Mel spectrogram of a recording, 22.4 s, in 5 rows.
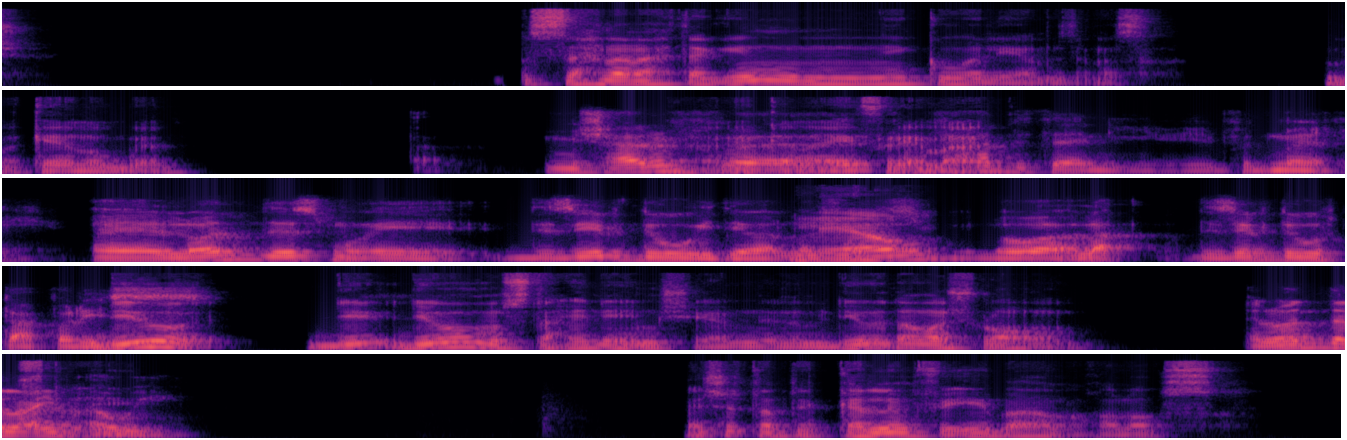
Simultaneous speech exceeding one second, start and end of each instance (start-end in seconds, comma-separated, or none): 6.7-7.9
